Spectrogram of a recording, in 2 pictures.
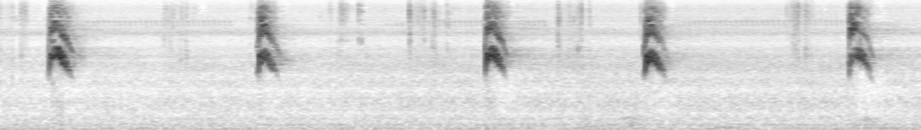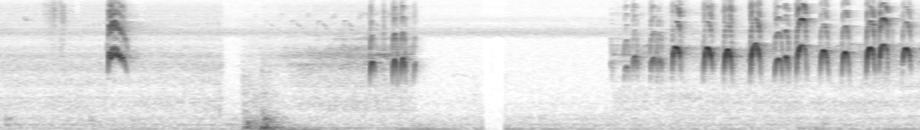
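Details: Red-cockaded woodpecker, southeastern United States: six harsh single notes repeated roughly every second, a low thump and brief scratchy sound, then a quick series of rapid squeaky chattering notes at the end.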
